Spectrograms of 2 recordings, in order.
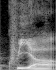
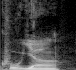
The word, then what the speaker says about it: Quia: Q-I-A? Äh, ja, ich, ich glaube schon, dass du das nicht äh, Quia aussprichst, sondern Kuya. Kuya.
